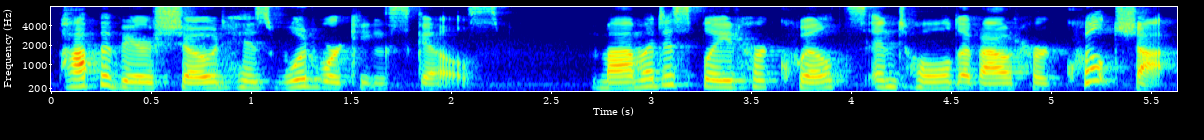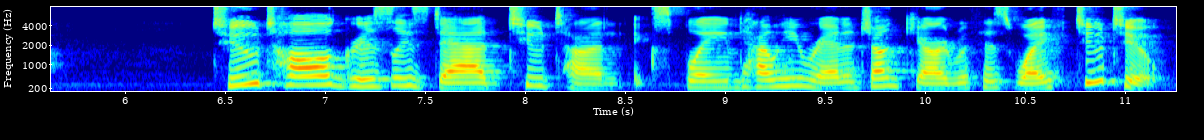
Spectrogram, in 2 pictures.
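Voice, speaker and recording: A woman reading a children's story aloud in an animated manner, pausing to put questions to young listeners. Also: fairly high pitch. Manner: animated, addresses children directly. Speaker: picture-book reader.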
